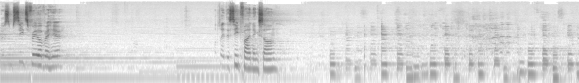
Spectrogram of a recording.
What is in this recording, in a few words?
(monologue)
